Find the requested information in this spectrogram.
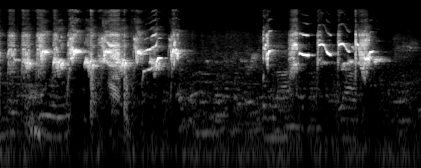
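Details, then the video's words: Javan myna pouring out dense scratchy chatter and buzzy notes, pausing, then adding looping whistled slurs in a noisy, restless song. "SUPER BERISIK JALAK KEBO SUARA ISIAN"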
